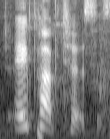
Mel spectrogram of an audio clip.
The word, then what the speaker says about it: apoptosis: cancer cells it induces apoptosis i think that's pronounced that right apoptosis thank you vic got me there it induces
